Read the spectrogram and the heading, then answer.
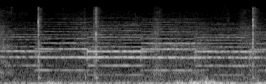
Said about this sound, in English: So here we are in Oviedo, eventually. It's about half past six at night. Big city feel, as you can tell, probably from the background. Traffic noises, sirens, all the usual kit and caboodle.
